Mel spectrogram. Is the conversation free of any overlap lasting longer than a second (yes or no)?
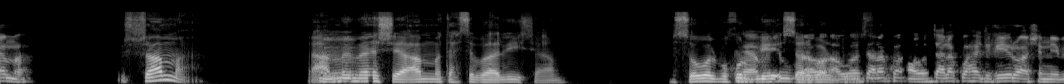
no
